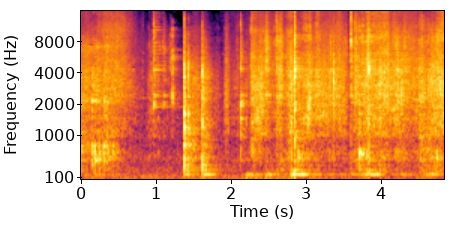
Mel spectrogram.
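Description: Dry puffed rice pouring into a stainless steel vessel with a light rustle, then a spoon stirring it through the vegetables and spices, rustling and clinking against the steel from about a second and a half in.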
